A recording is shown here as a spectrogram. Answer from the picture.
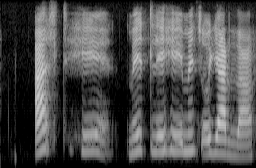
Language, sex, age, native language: Icelandic, female, 8, German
